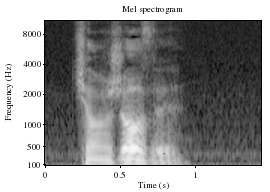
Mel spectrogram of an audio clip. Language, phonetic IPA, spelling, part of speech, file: Polish, [t͡ɕɔ̃w̃ˈʒɔvɨ], ciążowy, adjective, Pl-ciążowy.ogg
